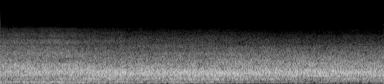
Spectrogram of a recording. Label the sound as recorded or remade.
recorded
